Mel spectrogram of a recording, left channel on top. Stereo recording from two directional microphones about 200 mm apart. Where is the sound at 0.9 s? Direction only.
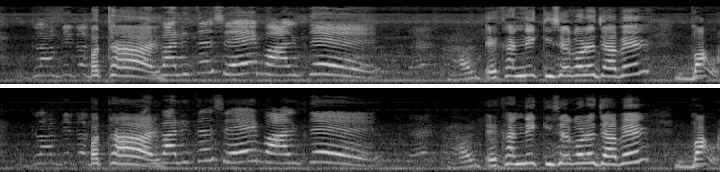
10° left (ahead or behind).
